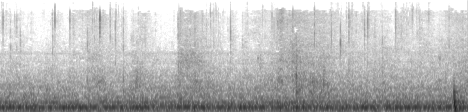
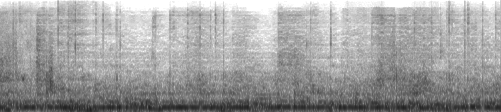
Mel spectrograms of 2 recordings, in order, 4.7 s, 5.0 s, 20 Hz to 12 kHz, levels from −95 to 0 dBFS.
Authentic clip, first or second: first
